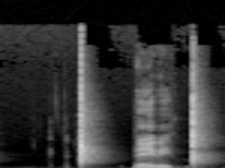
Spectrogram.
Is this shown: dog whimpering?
no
